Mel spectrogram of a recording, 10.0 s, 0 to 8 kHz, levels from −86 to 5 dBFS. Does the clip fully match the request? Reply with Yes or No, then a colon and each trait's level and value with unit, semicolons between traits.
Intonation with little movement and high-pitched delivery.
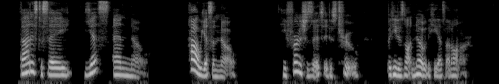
No: average, 3.4 semitones; high, 220 Hz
